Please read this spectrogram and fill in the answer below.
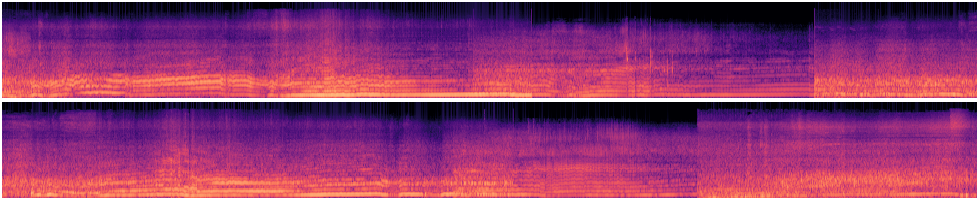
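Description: Rally cars driven hard on loose gravel in three separate passes, a Ford Fiesta and a Mitsubishi Lancer Evolution among them. Engines rev up and fall away again and again through gear changes and lifts, with tyres on the gravel.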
